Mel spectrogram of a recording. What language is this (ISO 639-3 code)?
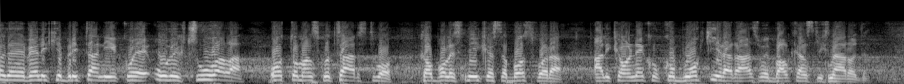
srp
